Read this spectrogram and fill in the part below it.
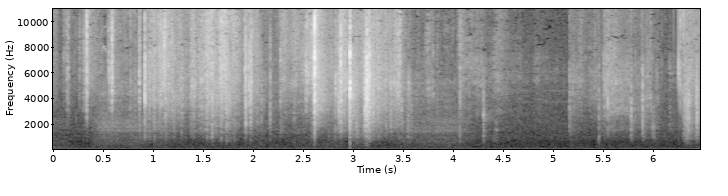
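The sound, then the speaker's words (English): A sheet of paper rustles and crinkles in an irregular burst of dry, crisp handling noise, with a few sharper crackles partway through before it settles into quieter shuffling. “Let me get this sheet of paper here.”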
